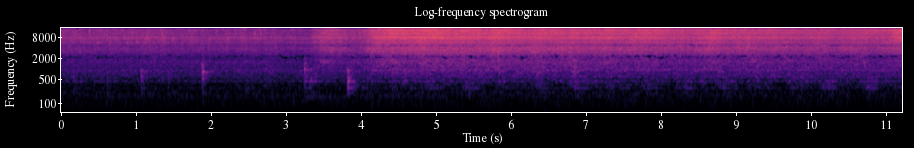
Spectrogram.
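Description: Onion, tomato and ground spices with ginger-garlic paste sizzling in hot ghee in an aluminium pot while being stirred with a wooden spoon: the masala is being fried (bhunao). There are a few light clicks of the spoon in the first four seconds, and about four seconds in the sizzle grows louder and stays steady.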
